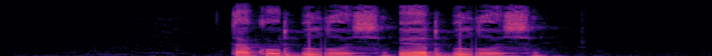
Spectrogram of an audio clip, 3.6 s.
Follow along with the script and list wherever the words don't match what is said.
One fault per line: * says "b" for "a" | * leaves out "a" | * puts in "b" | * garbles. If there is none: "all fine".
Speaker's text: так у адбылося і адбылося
all fine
